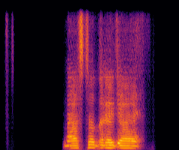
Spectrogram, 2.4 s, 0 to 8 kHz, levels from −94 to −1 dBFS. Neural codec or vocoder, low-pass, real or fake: codec, 16 kHz, 0.5 kbps, FreqCodec, smaller model; 7.2 kHz; fake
